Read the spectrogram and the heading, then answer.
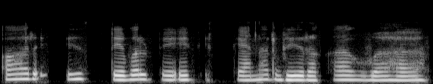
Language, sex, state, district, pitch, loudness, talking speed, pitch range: Hindi, female, Jharkhand, Palamu, 210 Hz, -14 LUFS, 140 wpm, 200-225 Hz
